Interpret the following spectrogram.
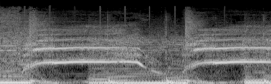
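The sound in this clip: A goat's scream is edited into a pop song in place of a sung note. Two long, loud, bleating cries hold a steady pitch over the music, and the first slides downward as it ends.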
